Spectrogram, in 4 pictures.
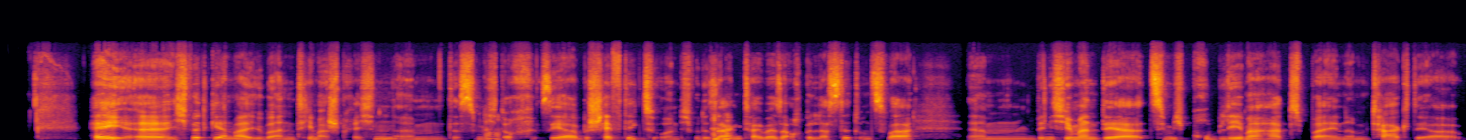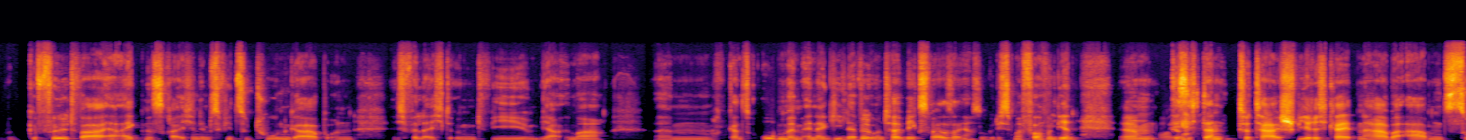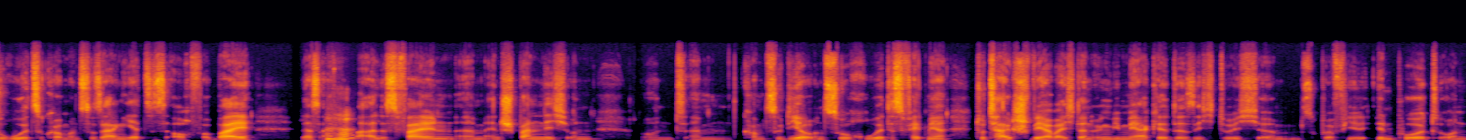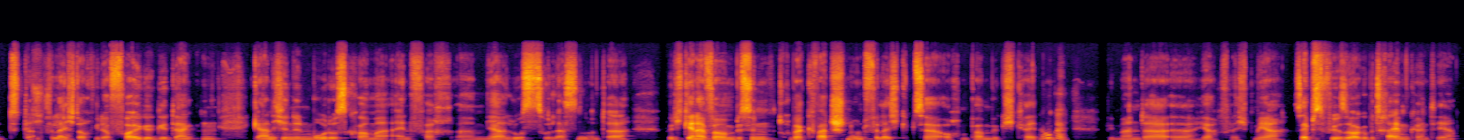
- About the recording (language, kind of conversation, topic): German, advice, Wie kann ich nach einem langen Tag zuhause abschalten und mich entspannen?
- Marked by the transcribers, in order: in English: "boy"; chuckle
